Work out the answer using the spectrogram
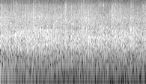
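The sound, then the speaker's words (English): Congregation clapping hands during a church worship service, a dense, steady wall of applause that holds evenly loud from start to finish with no voices rising above it. “Come on, clap our hands for Jesus.”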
